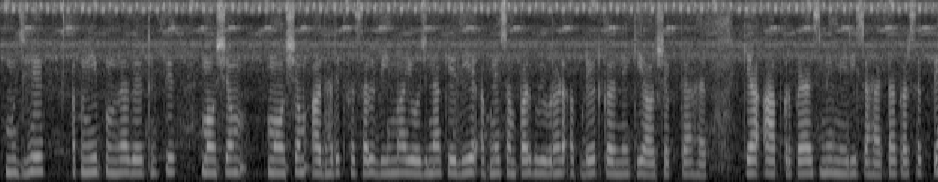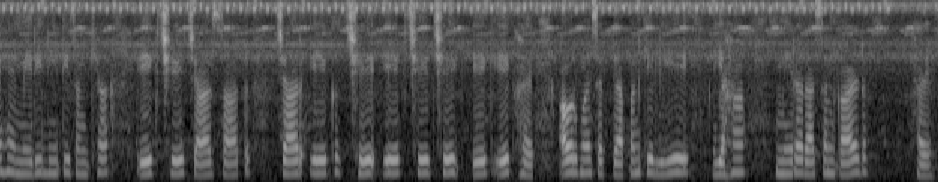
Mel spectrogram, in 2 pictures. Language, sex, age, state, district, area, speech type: Hindi, female, 45-60, Uttar Pradesh, Sitapur, rural, read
